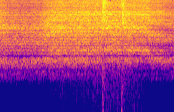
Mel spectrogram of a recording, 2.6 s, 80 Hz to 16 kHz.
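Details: Fujitsu CRT monitor flyback tested in circuit at 100 percent on a variac: sharp, sustained hiss with a brief loud crackle mid-clip, suggesting high-voltage arcing or corona; suspected, not confirmed.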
